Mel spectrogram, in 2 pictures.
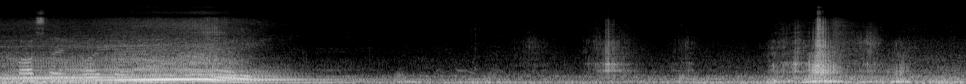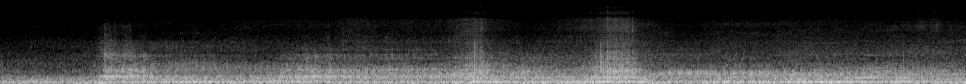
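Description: Cars drive past with a steady low engine rumble and tyre noise.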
